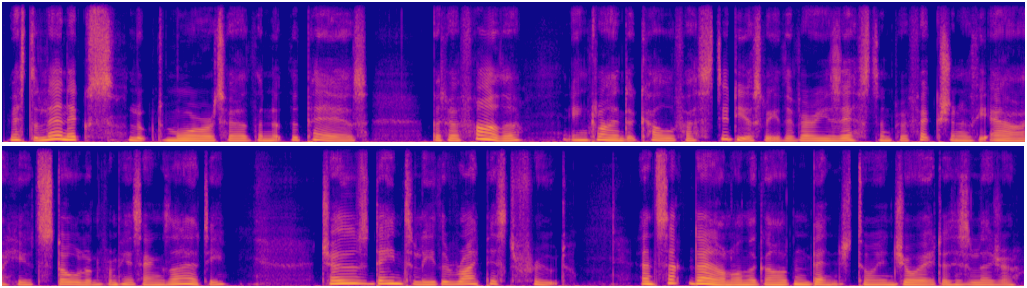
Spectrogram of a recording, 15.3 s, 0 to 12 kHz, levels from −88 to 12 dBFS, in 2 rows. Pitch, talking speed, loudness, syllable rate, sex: 200 Hz, 190 wpm, -20 LUFS, 5.4 syllables/s, female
